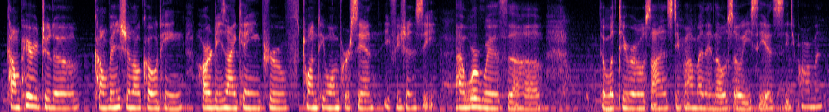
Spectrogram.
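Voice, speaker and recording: Female student researcher, Taiwanese accent. Plain non-native English, interview delivery, quiet music bed. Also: mid-range voice. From Taipei, Taiwan. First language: Chinese. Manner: simple, non-native phrasing. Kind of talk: interview-style personal and project account.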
